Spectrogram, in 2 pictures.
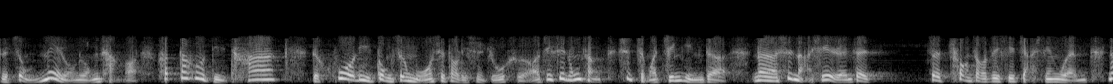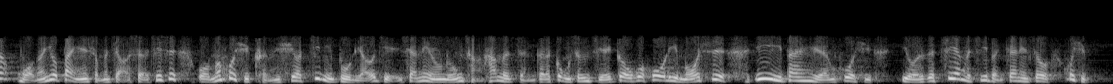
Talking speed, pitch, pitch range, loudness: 300 characters per minute, 220 Hz, 185-245 Hz, -20 LUFS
